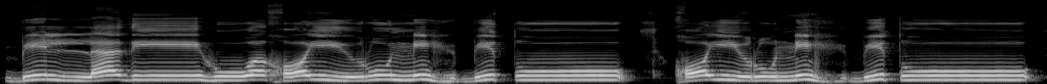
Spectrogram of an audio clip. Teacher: ان کے درمیان میں نون قطنی کا اضافہ کر دیا جائے گا اور حمزہ کو گرا دیا جائے گا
